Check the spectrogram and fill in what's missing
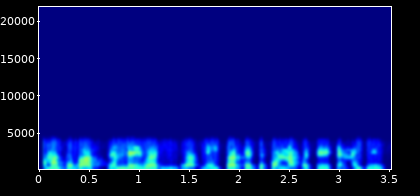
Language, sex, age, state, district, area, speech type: Bengali, female, 45-60, West Bengal, Jhargram, rural, conversation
